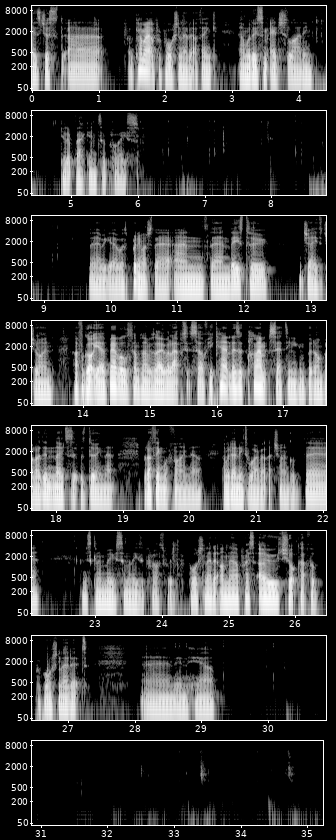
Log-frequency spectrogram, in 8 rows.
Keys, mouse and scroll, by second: 2.1 o, 3.1 click, 4.1 g, 5.3-6.3 middle drag, 6.3 click, 6.5 g, 7.3-8.3 middle drag, 8.3 click, 8.5 g, 9.4-11.3 middle drag, 11.3 click, 11.8 shift+click, 12.9 j, 13.6 click, 14.0 shift+click, 15.0 j, 15.7-17.1 middle drag, 17.1-18.0 scroll down 1, 18.0-22.6 middle drag, 22.6 click, 23.4 click, 24.1 o, 26.7-28.1 shift+middle drag, 28.6-30.2 drag, 30.2 g, 30.3 g, 31.9 scroll down 2, 32.4-34.9 middle drag, 34.9-35.2 scroll down 1.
